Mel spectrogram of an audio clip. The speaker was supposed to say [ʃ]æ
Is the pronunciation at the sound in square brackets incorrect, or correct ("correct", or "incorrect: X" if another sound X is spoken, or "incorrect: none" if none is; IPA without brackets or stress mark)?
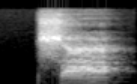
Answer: correct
